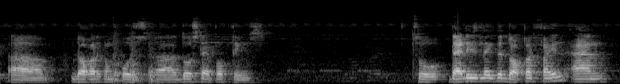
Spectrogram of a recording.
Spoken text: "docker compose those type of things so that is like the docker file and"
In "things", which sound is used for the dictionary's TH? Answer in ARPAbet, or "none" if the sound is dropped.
T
